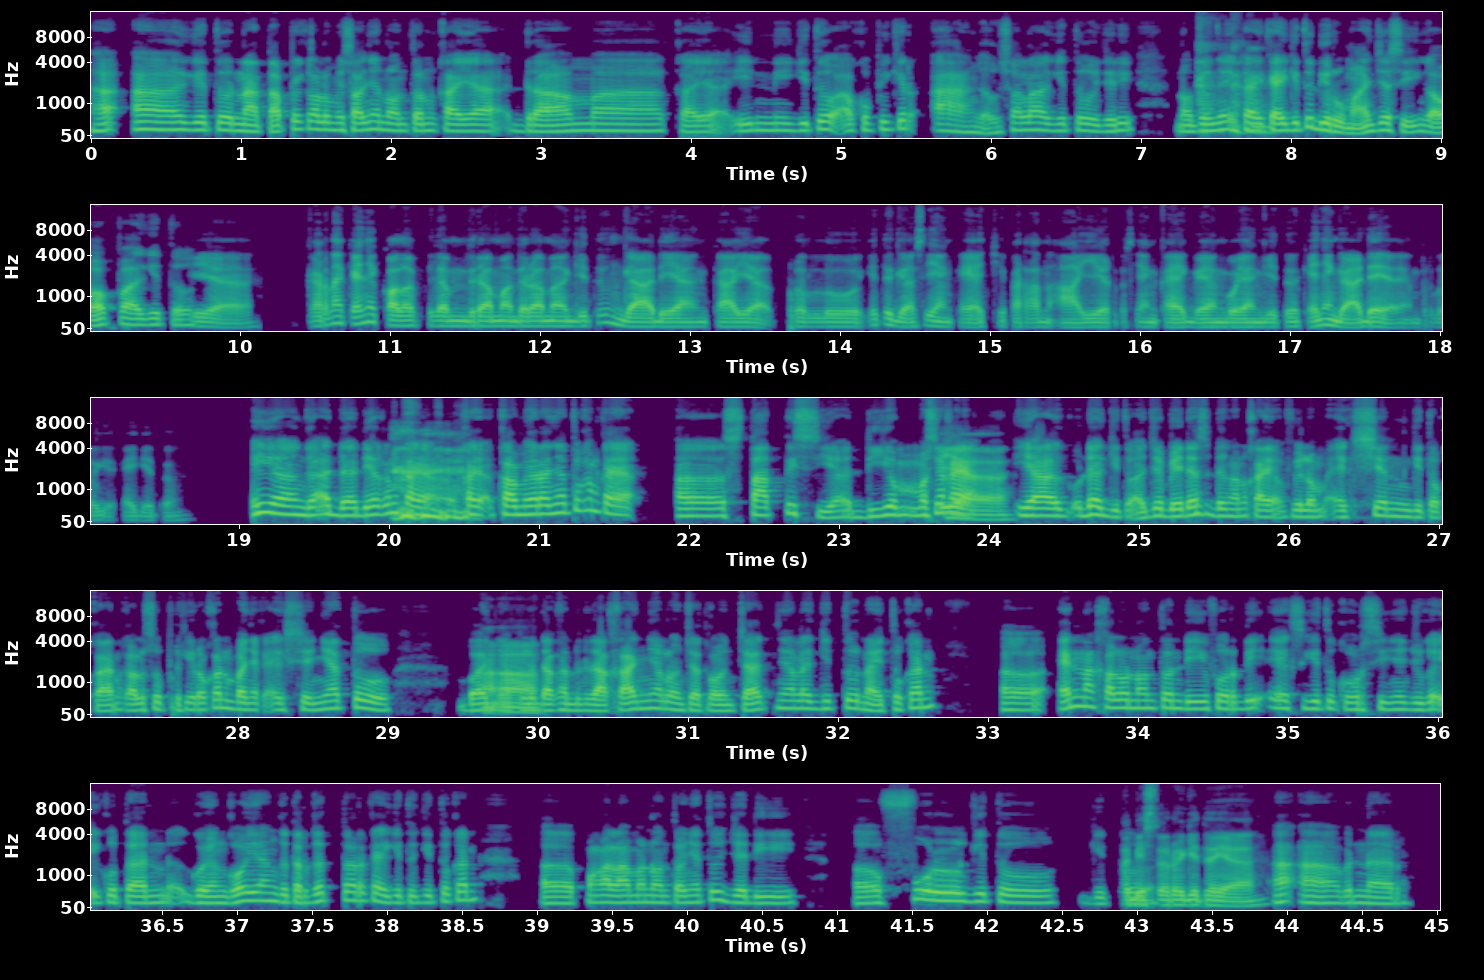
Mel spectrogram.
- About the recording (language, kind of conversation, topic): Indonesian, podcast, Bagaimana pengalamanmu menonton film di bioskop dibandingkan di rumah?
- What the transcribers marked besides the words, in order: chuckle; other weather sound; chuckle; in English: "action"; in English: "superhero"; in English: "action-nya"; in English: "4DX"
